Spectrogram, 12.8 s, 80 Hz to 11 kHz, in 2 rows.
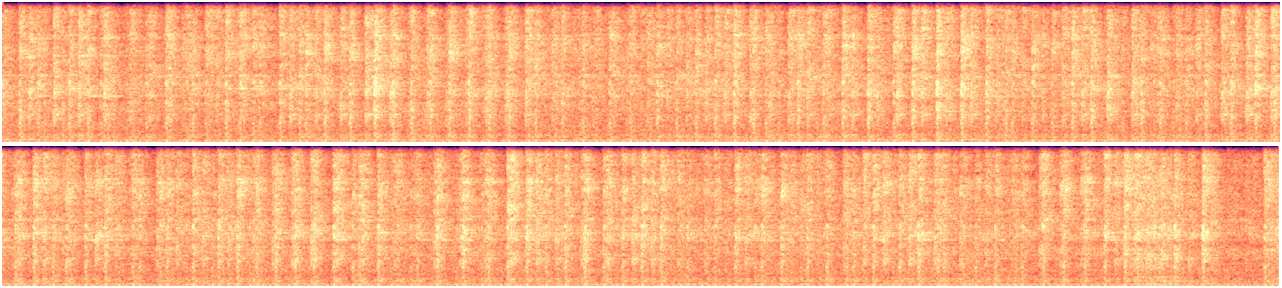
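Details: Yamaha RD350YPVS F2 two-stroke twin freshly rebuilt (all bearings, seals, rebore); plugs were loose on first run. Crisp, even crackle with steady revving, no knocks or rattles. Normal revving, quiet and healthy.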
